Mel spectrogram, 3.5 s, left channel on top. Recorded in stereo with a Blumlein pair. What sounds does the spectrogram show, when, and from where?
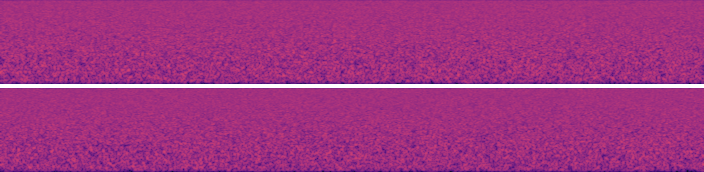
Only background noise.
